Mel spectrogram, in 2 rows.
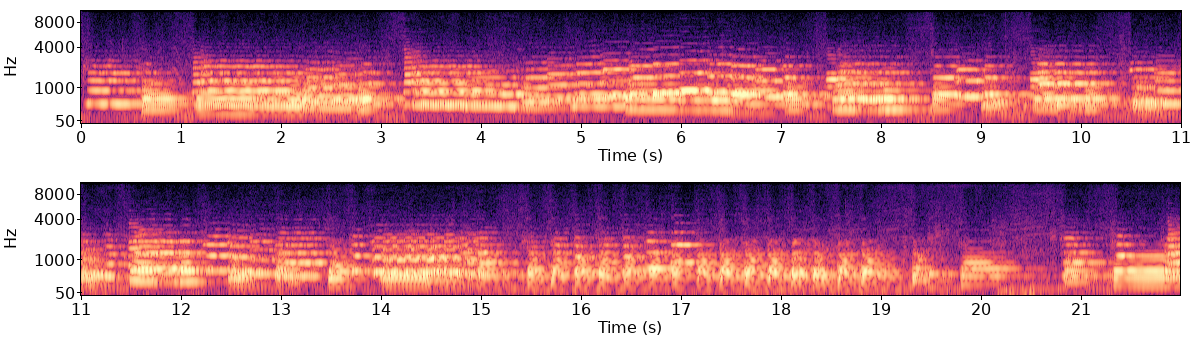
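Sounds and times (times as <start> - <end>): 
chamber music: 0.0 - 21.9.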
